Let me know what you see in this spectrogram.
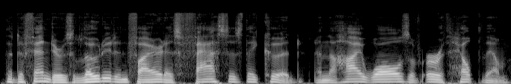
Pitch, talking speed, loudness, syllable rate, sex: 105 Hz, 210 wpm, -17 LUFS, 4.7 syllables/s, male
